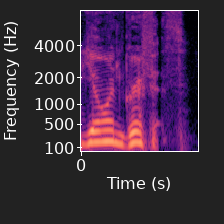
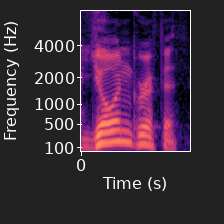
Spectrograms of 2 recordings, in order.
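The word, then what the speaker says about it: Ioan Gruffudd: his name is actually yoin Griffith that's how you actually pronounce it yo and Griffith yo and Griffith because the Welsh pronounced things really really really weird like really weird yeah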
